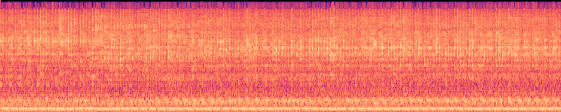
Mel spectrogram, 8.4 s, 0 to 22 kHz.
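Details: 1956 Dodge 230 flathead six running on an engine stand, just fired up: slow, deep, even idle on open exhaust with steady loudness and no knocks or misses; healthy, with good oil pressure.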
